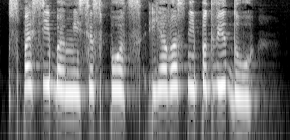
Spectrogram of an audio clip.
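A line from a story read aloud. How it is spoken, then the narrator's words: Squeaking. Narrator (Russian): пискнула я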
